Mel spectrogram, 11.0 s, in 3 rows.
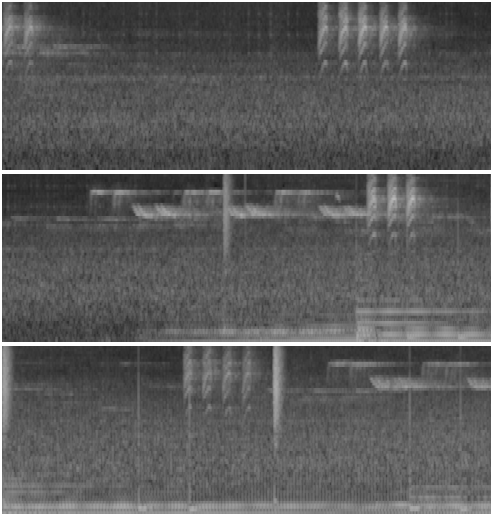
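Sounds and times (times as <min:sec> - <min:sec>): small birds chirping: 0:00.0 - 0:00.9, 0:02.3 - 0:11.0
background noise: 0:00.0 - 0:11.0
music: 0:04.8 - 0:11.0.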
